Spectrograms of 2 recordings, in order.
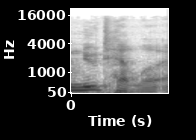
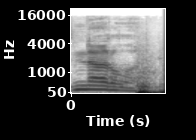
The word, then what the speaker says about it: Nutella: Nutella, or Nutella, as it's actually supposed to be pronounced, some people. – It's Nutella.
